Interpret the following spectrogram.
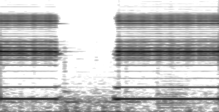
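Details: Honda Activa scooter horn after setting its star adjusting screw: two crisp blasts, a short one then a longer one, each with a strong, steady, clean high tone; horn works normally.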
